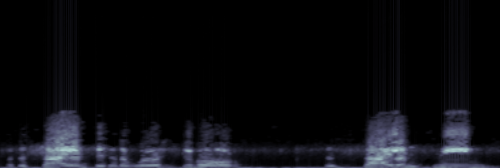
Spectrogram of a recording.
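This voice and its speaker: A woman's voice: a little high, slow pace, sharp tone, slightly rough, full character voice. A woman playing a frightened young wife stranded in the jungle, with breathless, melodramatic dread in a 1930s radio style. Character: frightened English wife stranded in the jungle, anxious, brave-faced. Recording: muffled, hissy 1930s radio recording.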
